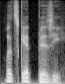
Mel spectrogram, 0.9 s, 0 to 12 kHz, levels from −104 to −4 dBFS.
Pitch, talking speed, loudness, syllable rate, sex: 100 Hz, 205 wpm, -16 LUFS, 5.6 syllables/s, male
